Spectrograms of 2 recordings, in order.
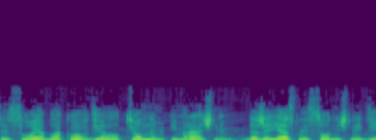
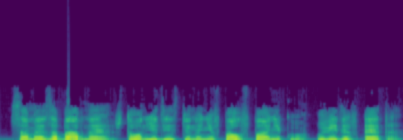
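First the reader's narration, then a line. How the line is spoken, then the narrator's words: Shouted reply. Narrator (Russian): крикнул в ответ Луис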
